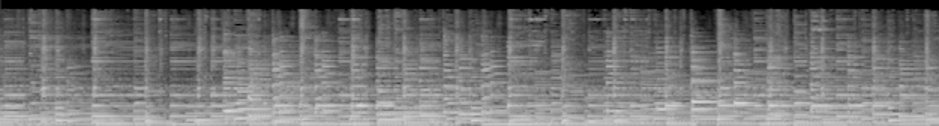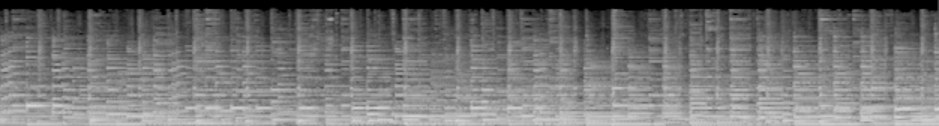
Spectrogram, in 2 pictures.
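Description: Acoustic blues instrumental passage led by plucked acoustic guitar, playing steadily with no singing.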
